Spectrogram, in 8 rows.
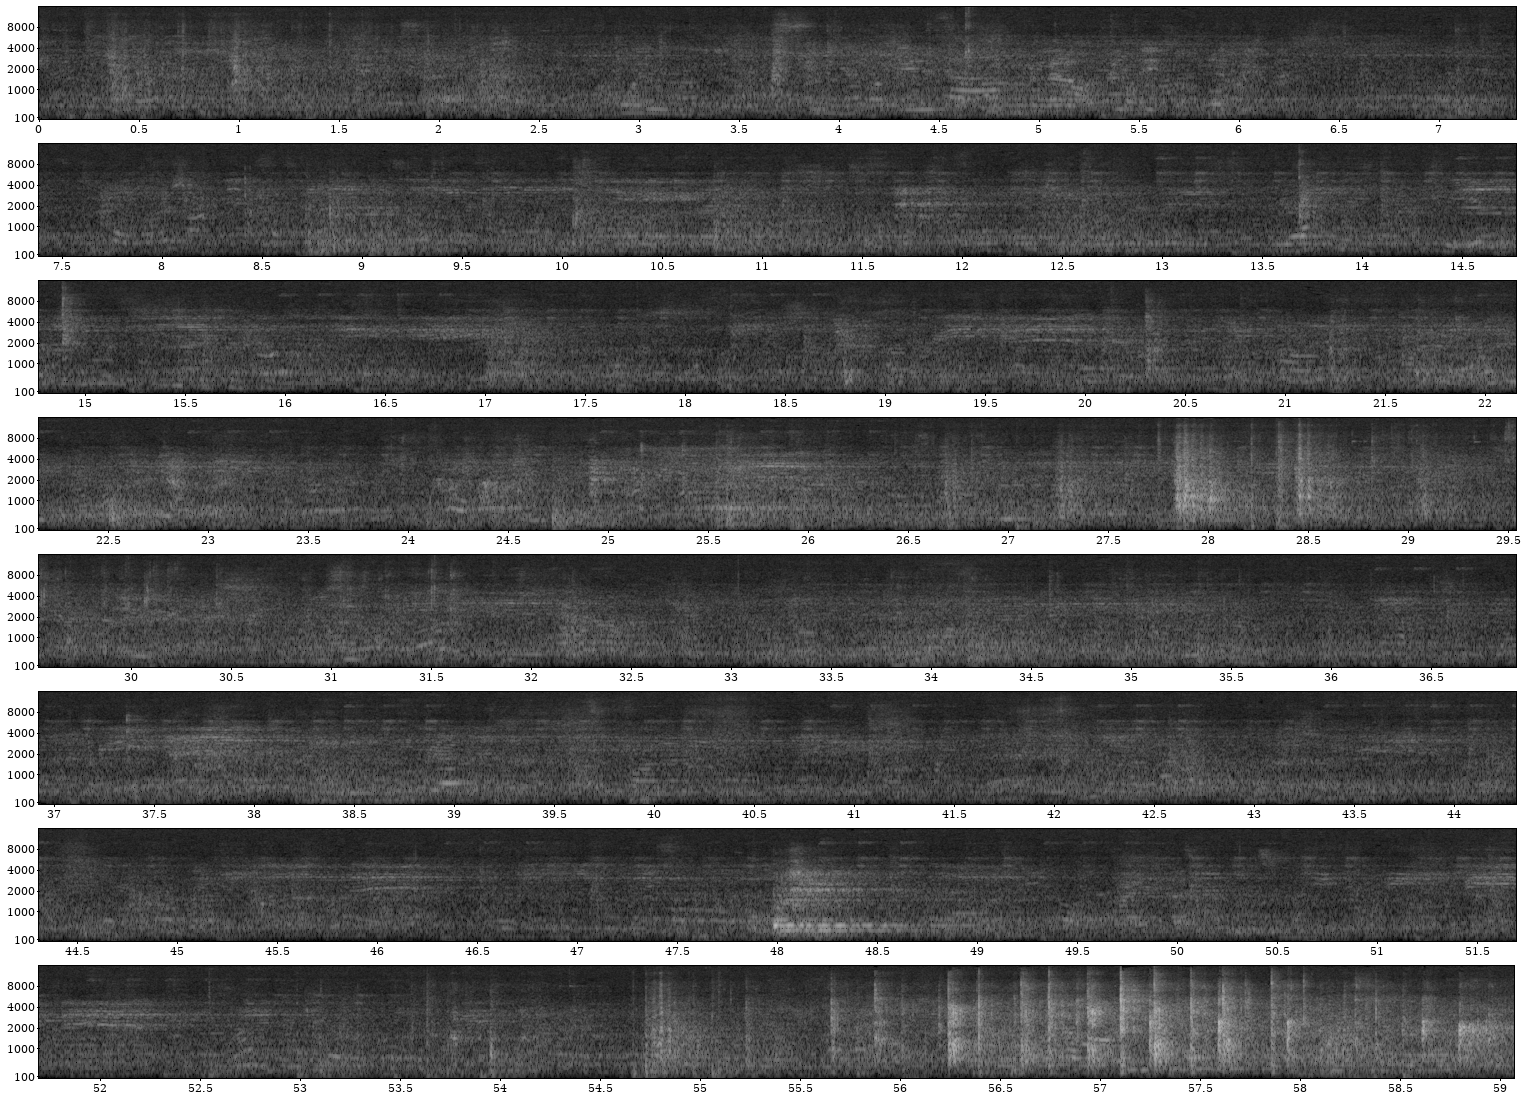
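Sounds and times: murmur of voices: 0:00.0 - 0:59.0.

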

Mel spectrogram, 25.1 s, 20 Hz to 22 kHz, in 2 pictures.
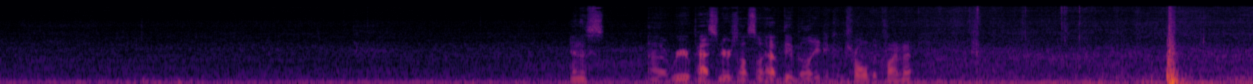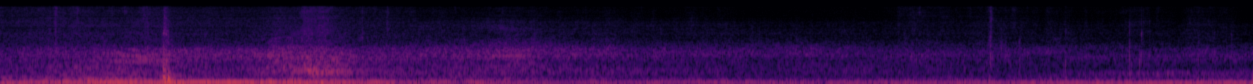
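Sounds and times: car door thump: 0:11.5 - 0:12.1, 0:14.1 - 0:14.5.

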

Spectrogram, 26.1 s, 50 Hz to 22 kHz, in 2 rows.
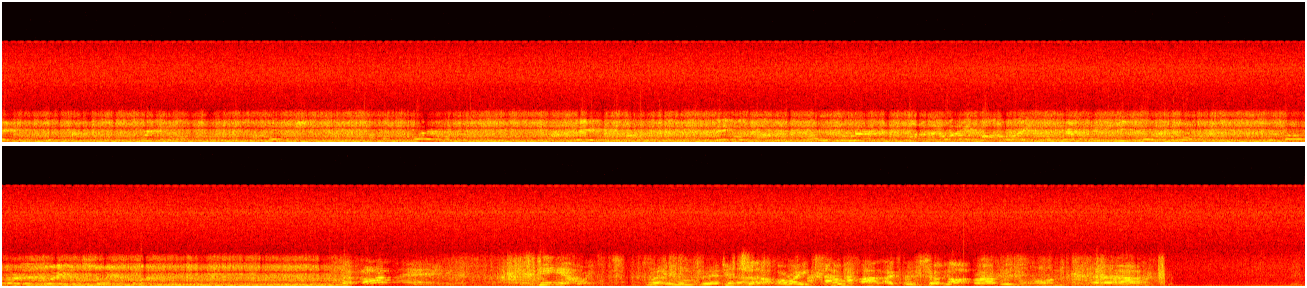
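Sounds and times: young men talking: 0:00.0 - 0:15.4, 0:16.2 - 0:24.7
steady low hum: 0:00.0 - 0:26.0.

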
